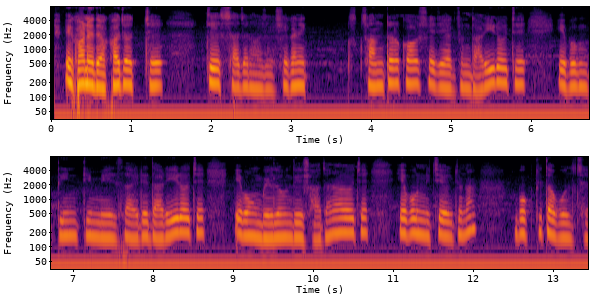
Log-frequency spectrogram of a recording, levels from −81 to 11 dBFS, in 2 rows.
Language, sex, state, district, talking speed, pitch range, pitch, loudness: Bengali, female, West Bengal, North 24 Parganas, 130 wpm, 160-195 Hz, 175 Hz, -21 LUFS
